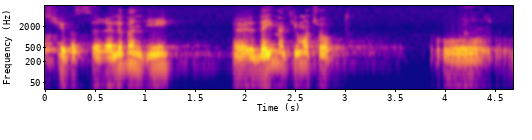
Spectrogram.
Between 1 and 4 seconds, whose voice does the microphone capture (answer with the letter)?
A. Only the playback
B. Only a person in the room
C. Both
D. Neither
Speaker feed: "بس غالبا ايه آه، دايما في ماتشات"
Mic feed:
A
